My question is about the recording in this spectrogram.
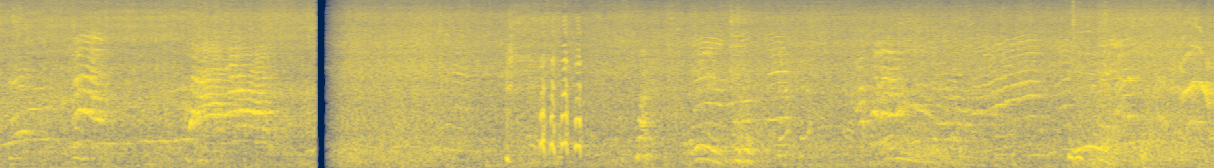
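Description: Children's voices shouting and calling out in a swimming pool, over a steady rush of water pouring into the pool from artificial rock falls.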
